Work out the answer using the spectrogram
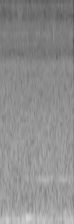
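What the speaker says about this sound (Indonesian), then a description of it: "karena hujannya lumayan deras ya" Heavy rain pours down in a steady, even hiss over a rice paddy during eel fishing, with no other sound standing out.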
